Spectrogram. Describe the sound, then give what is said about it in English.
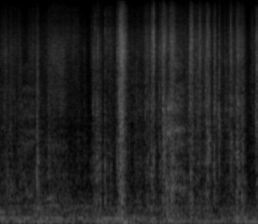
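Papers are crumpled and pushed into a tin wastepaper basket, a run of dry crinkling and rustling with one sharper burst, followed by quicker scattered crackles. “Pull that tin waste paper basket to her. I expect you're right. Of course I'm right. Here, shove them in.”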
